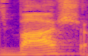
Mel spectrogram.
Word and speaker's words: Boetsch: We had, probably going to mispronounce this, Boitsch versus Henderson. B-O-E-T-S-C-H. – Isn't it Bosch? – Yeah, Bosch? It's Bosch.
